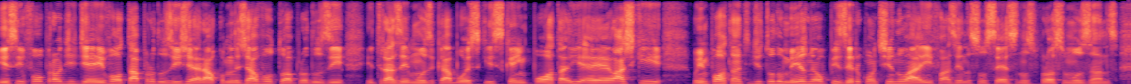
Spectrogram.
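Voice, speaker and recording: Against a quiet background, a man talks at a very fast pace. His intonation stays fairly even. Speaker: music news youtuber. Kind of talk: commentary. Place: home room. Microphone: studio mic.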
